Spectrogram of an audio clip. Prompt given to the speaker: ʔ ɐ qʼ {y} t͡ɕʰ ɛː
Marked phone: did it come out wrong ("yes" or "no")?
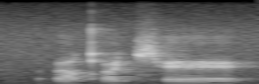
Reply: no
